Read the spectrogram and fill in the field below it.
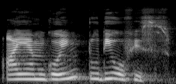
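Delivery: slow, careful read of the corrected sentence; slow teacher dictation. Shown as a demonstration. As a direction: lay out each word clearly for the class. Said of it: "right होगा".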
